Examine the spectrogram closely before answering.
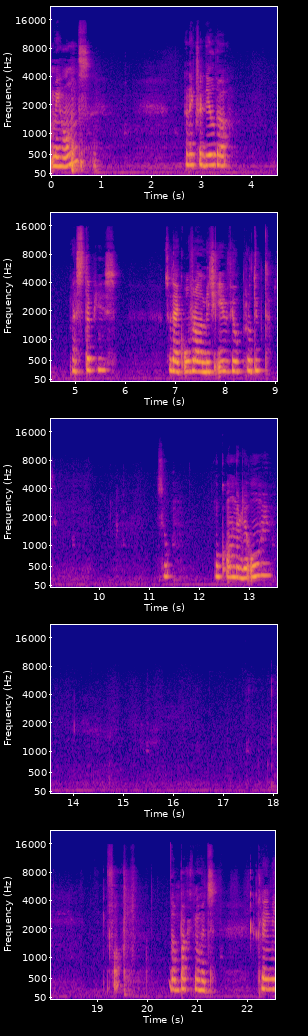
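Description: A young woman talks calmly and close by, in short bursts with pauses.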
